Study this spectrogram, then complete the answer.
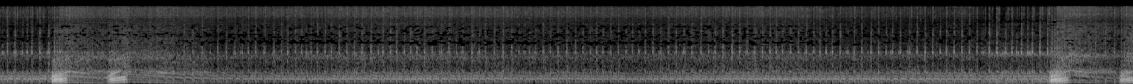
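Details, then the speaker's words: Poulan chainsaw started after storage once old fuel was drained from tank, lines and carb and fresh mix added: never settles to slow idle, keeps buzzing fast so the chain keeps moving; idle speed too high. "the only issue was that the idle speed was much too high causing the chain to keep moving which is obviously something we need to fix"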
